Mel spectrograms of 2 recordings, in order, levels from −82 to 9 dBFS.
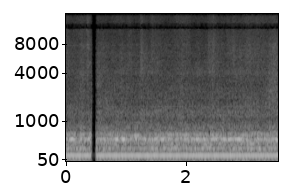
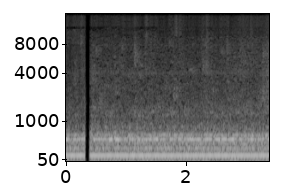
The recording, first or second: second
